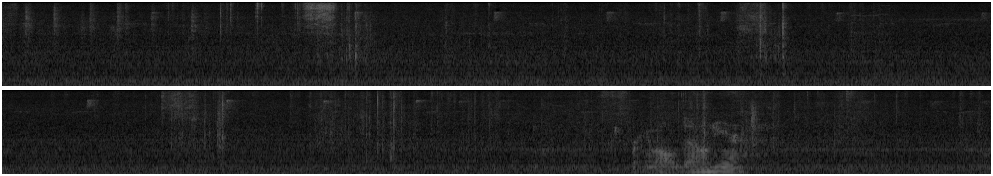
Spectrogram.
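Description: Dry chili peppers rustle and crinkle softly in close handling.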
